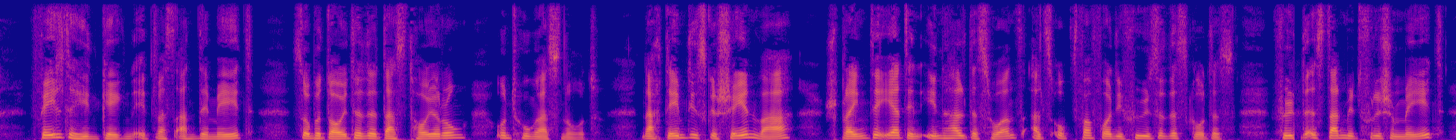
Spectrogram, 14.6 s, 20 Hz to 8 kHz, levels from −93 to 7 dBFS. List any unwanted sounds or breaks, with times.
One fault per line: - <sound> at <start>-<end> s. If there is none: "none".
- dropout at 12.9-13.0 s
